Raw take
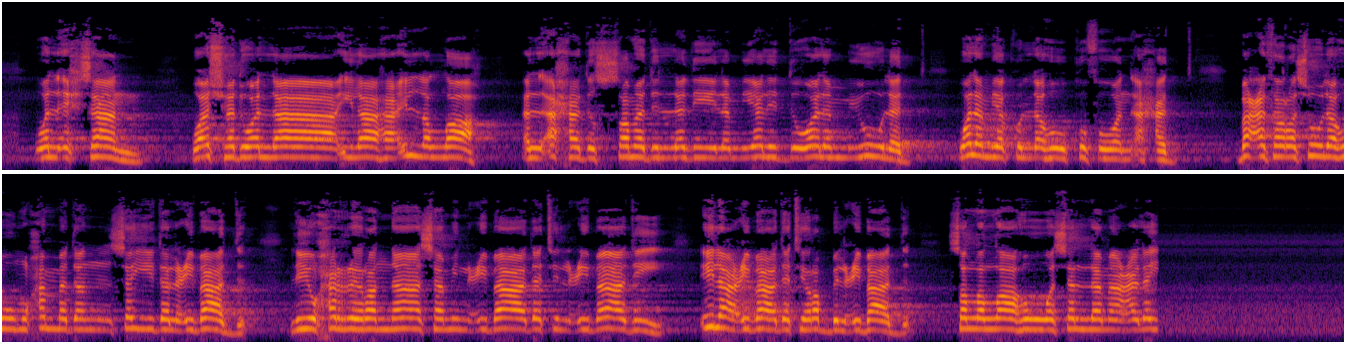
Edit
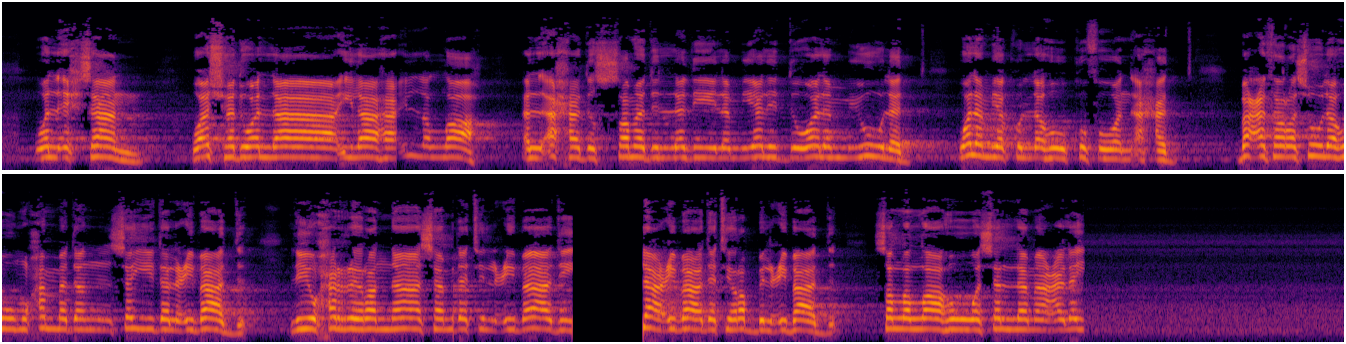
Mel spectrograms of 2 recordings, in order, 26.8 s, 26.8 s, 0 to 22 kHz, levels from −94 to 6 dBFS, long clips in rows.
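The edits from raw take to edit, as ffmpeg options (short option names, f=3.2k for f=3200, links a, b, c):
-filter_complex "[0:a]asplit=5[a][b][c][d][e];[a]atrim=end=3.95,asetpts=PTS-STARTPTS,afade=t=out:st=3.946:d=0.004:c=hsin:silence=0.0707946[f];[b]atrim=start=3.95:end=17.942,asetpts=PTS-STARTPTS,afade=t=in:d=0.82:silence=0.0707946[g];[c]atrim=start=18.678:end=19.87,asetpts=PTS-STARTPTS,afade=t=out:st=1.188:d=0.004:c=hsin[h];[d]atrim=start=19.87:end=20.58,asetpts=PTS-STARTPTS,volume=0[i];[e]atrim=start=20.58,asetpts=PTS-STARTPTS,afade=t=in:d=0.004:c=hsin[j];[f][g]concat=n=2:v=0:a=1[k];[h][i][j]concat=n=3:v=0:a=1[l];[k][l]acrossfade=d=0.004:c1=hsin:c2=hsin"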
